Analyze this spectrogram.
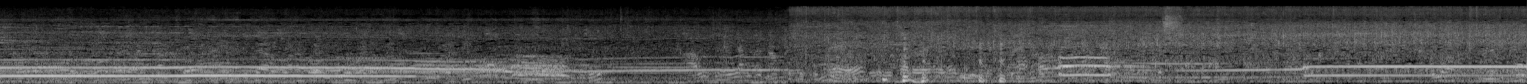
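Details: A prize-winning Pelung contest rooster gives long, drawn-out melodic crows, holding steady notes that bend and fall at the end.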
